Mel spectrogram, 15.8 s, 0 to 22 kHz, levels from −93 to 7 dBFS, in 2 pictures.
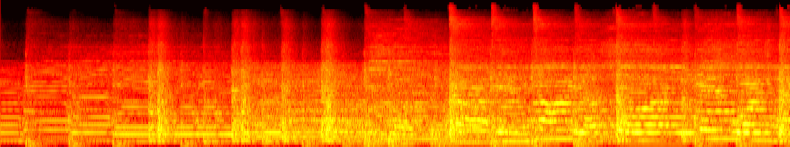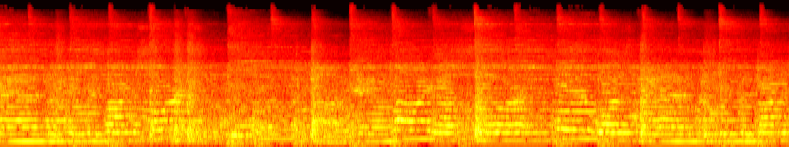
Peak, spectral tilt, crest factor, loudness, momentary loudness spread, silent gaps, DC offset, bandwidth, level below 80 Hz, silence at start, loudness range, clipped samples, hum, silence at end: -2 dBFS; -4.5 dB/octave; 16 dB; -17 LUFS; 6 LU; none; under 0.1%; 19 kHz; -44 dBFS; 0 s; 3 LU; under 0.1%; none; 0 s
